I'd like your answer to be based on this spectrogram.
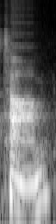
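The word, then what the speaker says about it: Thom: I did just look up in the glossary for The Eye of the World, and it does give the pronunciation for Tom as Tom, even though it's T-H-O-M, but it gives the pronunciation for Rand Al Thor as Thor, T-H-O-R.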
